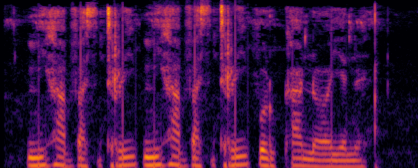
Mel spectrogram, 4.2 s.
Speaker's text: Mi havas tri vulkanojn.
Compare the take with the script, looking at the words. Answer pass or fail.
fail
